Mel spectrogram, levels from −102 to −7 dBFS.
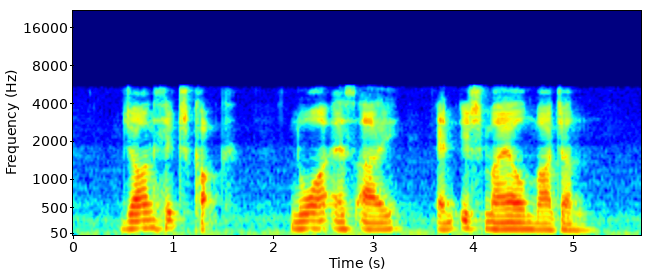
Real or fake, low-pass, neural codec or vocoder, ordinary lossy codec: real; 5.4 kHz; none; none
